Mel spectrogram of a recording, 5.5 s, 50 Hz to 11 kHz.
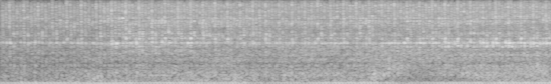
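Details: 1949 Ford 8N tractor converted to 12 volt, started on hand throttle: deep, even low thump about four beats a second with no misses or knocks; normal idle.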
